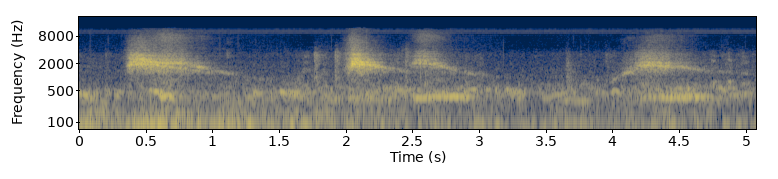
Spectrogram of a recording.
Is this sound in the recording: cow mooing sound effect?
no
